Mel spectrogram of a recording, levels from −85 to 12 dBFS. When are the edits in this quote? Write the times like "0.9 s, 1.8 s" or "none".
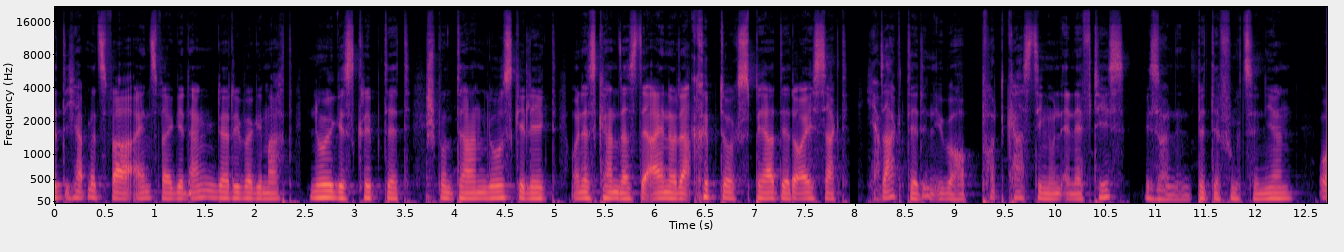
2.5 s, 3.7 s, 5.1 s, 5.7 s, 6.3 s, 7.4 s, 8.3 s, 10.8 s, 11.4 s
